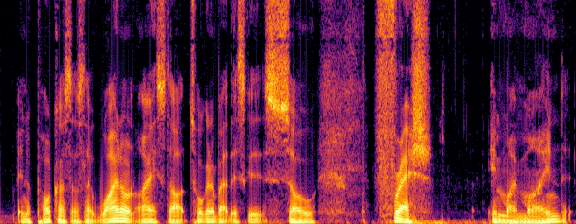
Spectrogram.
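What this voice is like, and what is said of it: Deep, congested voice. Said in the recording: “I'm still doing the Barry Light impression here with the deep voice ... oh dear, when does the mucus stop?”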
